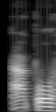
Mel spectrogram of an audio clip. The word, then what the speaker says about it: apple: are not two p's there are not two p's i will say that a million times apple has one p sound it's spelled with two p's and that's a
